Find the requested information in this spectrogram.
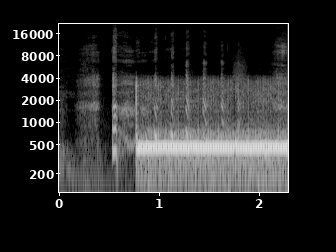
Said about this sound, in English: I'll answer the work phone. It's right in the desk.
